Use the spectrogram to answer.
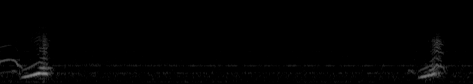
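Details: Two great grey owl parents conversing at dawn by their snag nest, near 04:25 MDT: two sharp upward-sweeping squeals about four seconds apart, separated by near silence apart from a steady background hum.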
